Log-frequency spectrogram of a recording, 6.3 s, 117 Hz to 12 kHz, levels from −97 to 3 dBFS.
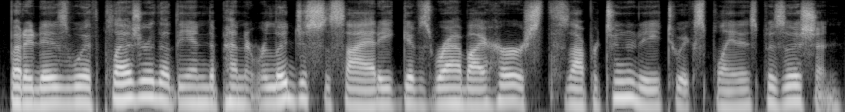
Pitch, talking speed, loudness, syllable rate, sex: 165 Hz, 180 wpm, -18 LUFS, 6.0 syllables/s, female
